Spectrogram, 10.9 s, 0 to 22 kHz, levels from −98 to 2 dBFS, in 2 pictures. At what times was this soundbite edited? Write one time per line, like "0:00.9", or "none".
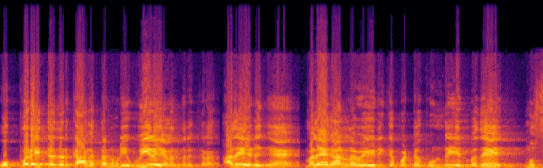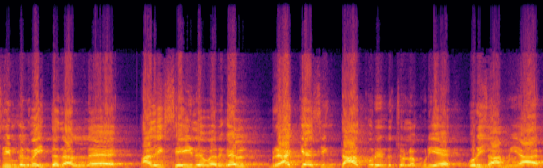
0:02.1
0:03.0
0:06.7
